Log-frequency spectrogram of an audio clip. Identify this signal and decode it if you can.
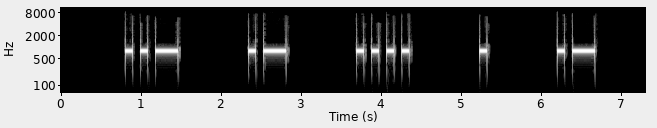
Morse code, heard as a keyed tone, about 13 wpm, spaced as for 7 wpm, 800 Hz. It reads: UAHEA
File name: LEZIONI / 2 UHDN / 2 UHDN ws 12wpm 1708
